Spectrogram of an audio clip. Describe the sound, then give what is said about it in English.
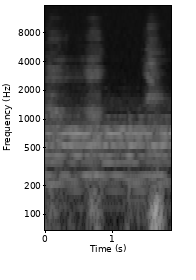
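A long, drawn-out yawn from one person, a steady voiced groan with breathy inhales and exhales swelling near the middle and end, and no talking. “Excuse me, sorry for yawning.”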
